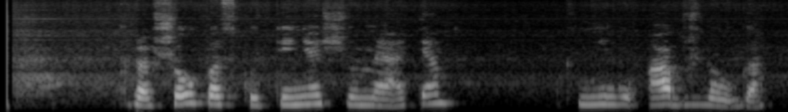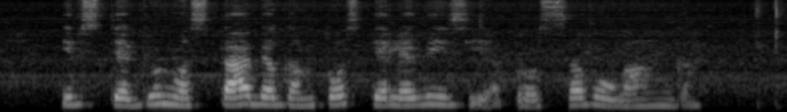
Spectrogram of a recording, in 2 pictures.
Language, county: Lithuanian, Alytus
